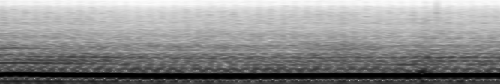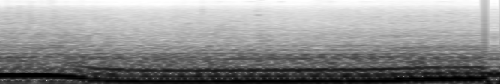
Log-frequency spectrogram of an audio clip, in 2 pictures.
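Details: Jeep WJ Grand Cherokee driven slowly around a yard before the exhaust leak was fixed: deep throaty rumble with a rough puffing edge from the leak.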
